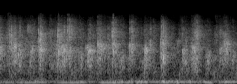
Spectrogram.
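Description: An audience applauds, many hands clapping in a dense, steady patter that holds at an even level for a couple of seconds, with a faint low hum underneath and no one speaking.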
